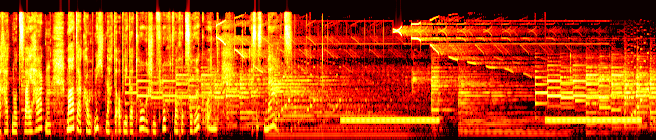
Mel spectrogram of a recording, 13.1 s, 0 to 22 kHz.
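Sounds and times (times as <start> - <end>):
speech: 0.0 - 6.0
higher electronic tones above the dial tone: 4.3 - 12.2
telephone dial tone as a call is placed: 5.8 - 8.9, 10.9 - 13.1.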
